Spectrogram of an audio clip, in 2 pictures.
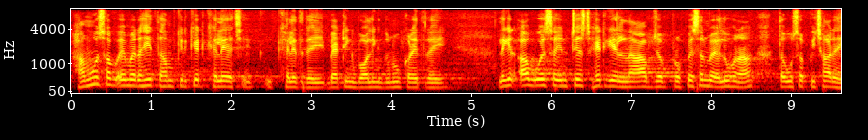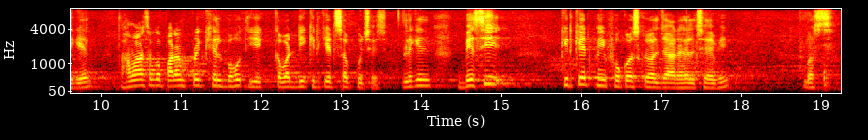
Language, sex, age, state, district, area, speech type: Maithili, male, 30-45, Bihar, Supaul, rural, spontaneous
